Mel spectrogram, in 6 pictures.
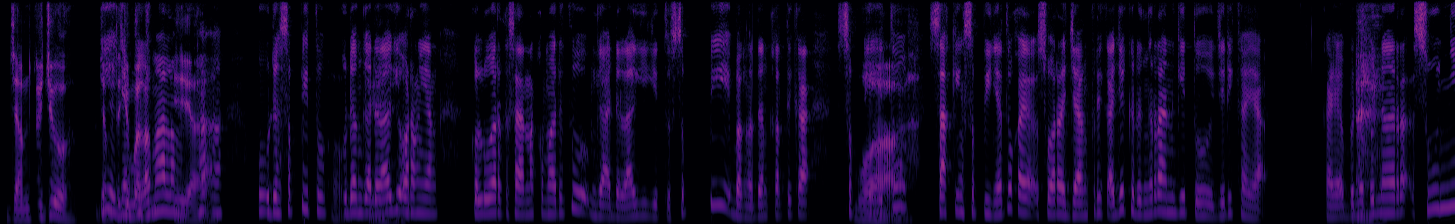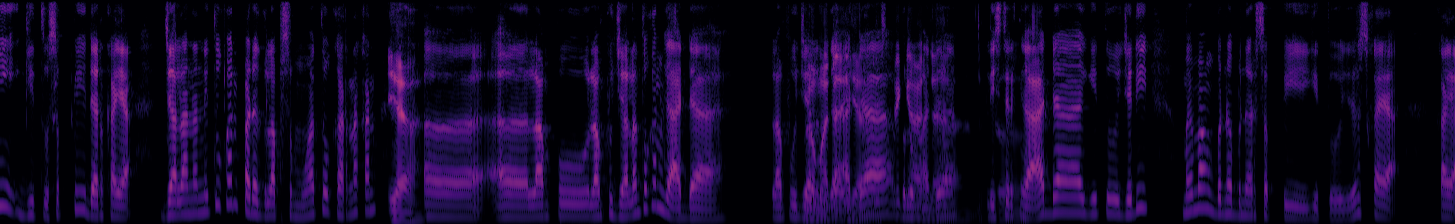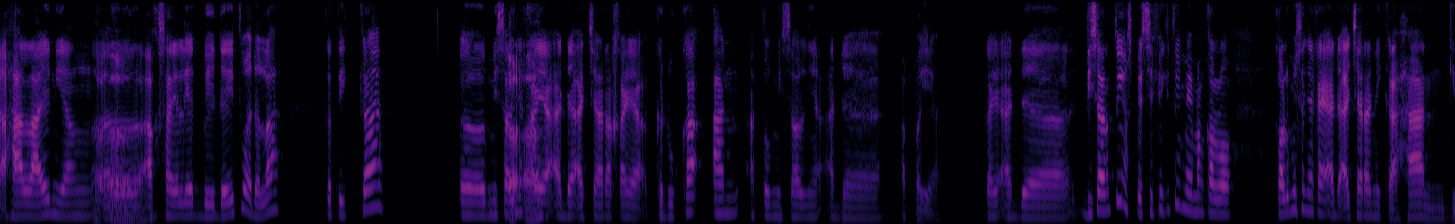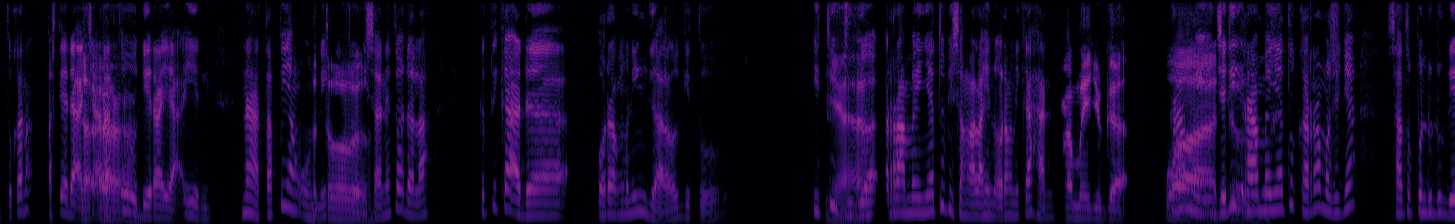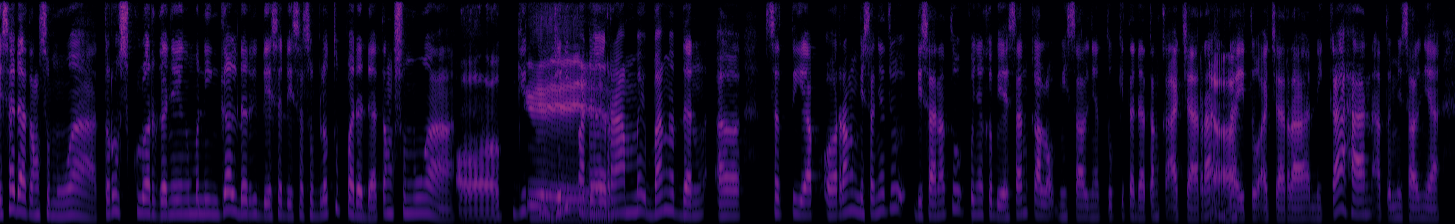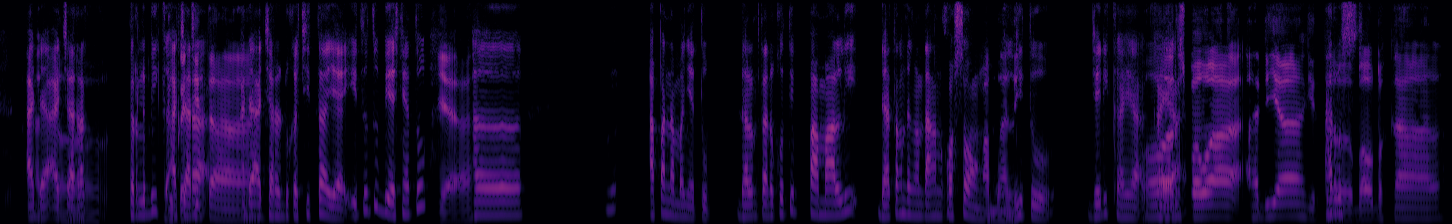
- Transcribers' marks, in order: chuckle; other background noise; tapping
- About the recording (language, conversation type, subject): Indonesian, podcast, Pernahkah kamu mengunjungi kampung halaman leluhur, dan bagaimana kesanmu?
